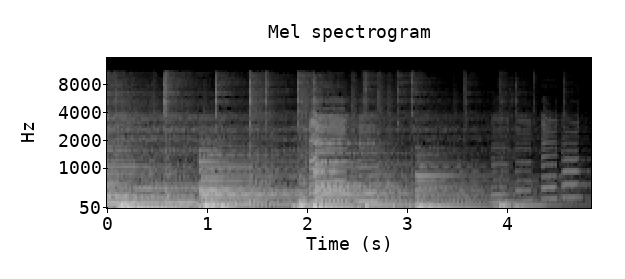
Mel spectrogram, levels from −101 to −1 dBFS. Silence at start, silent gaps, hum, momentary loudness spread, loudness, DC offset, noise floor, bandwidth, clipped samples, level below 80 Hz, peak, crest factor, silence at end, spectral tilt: 0 s; none; none; 20 LU; -36 LUFS; under 0.1%; -55 dBFS; 11.5 kHz; under 0.1%; -38 dBFS; -16 dBFS; 18 dB; 0.15 s; -7 dB/octave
